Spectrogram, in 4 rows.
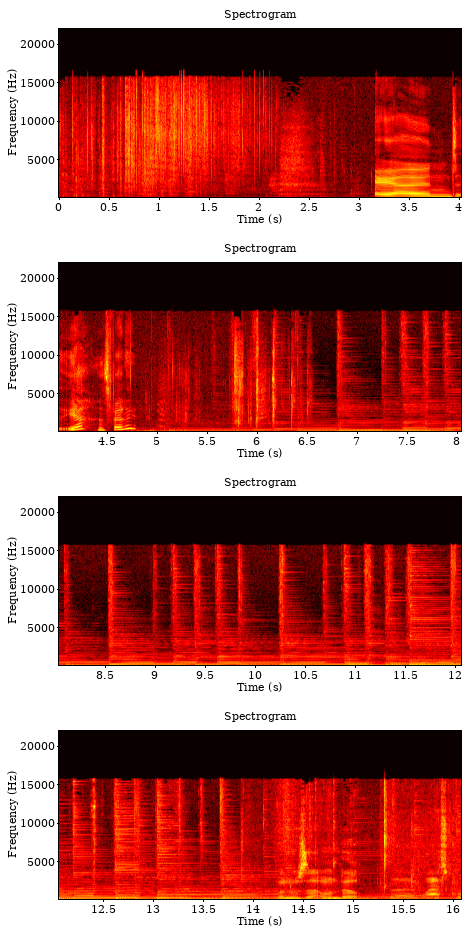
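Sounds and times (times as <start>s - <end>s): strummed acoustic guitar: 5.4s - 16.0s.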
